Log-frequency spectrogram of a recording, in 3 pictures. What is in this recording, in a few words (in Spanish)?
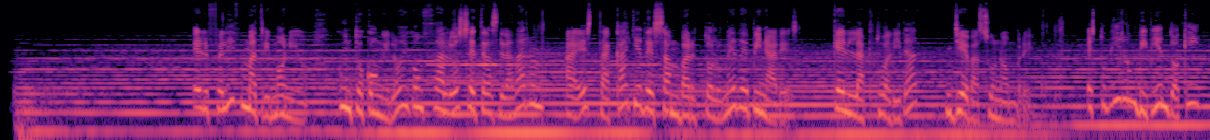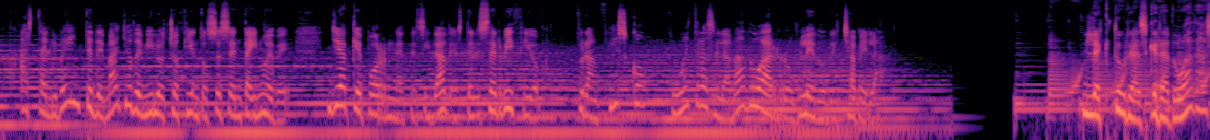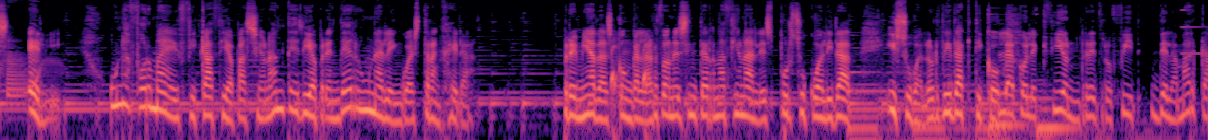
CORPORATIVO, locutora actriz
